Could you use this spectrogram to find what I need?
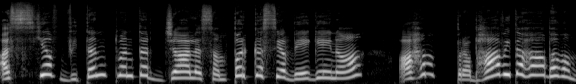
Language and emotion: Sanskrit, surprised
